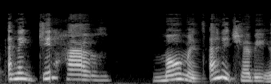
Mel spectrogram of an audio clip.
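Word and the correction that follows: Anichebe: is just, am I not saying it correctly? I also need somebody to tell me how to pronounce his name correctly. – You're almost there. – Anichebi. Nope, that's not it. – That's it. – Is it? – Yes.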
